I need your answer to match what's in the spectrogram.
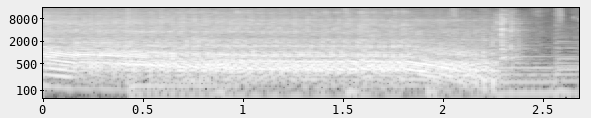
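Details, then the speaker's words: Chainsaw that used to die when revved, after a carburetor replacement and bench adjustment of the high, low and idle screws: fires, holds a steady high rev wavering slightly as it settles; much better, needs a little tweaking. "Needs a little tweaking, but that's so much better, and we spent like $25."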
